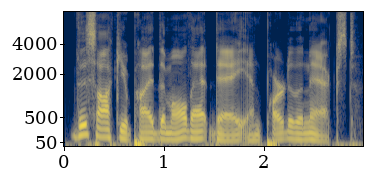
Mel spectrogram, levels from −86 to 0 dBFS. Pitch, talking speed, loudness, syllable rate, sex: 105 Hz, 220 wpm, -16 LUFS, 4.6 syllables/s, male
